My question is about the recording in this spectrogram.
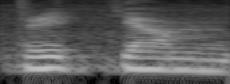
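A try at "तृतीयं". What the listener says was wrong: There should say Tritiyam, because it's a long E.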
